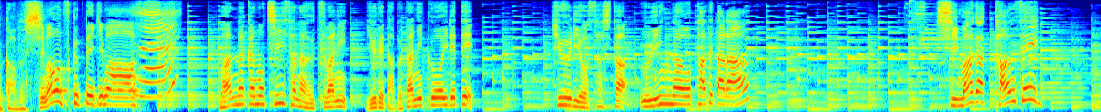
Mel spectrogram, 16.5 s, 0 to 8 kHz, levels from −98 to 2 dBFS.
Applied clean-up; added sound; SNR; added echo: none; none; none; none.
